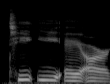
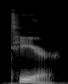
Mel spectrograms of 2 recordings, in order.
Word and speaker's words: tear: T E A R gives us tear rhyming with here or fear. That's the noun, the drop of water from your eye when you cry. versus tear rhyming with hair or bear.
